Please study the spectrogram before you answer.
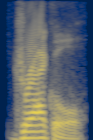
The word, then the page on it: draggle: American English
